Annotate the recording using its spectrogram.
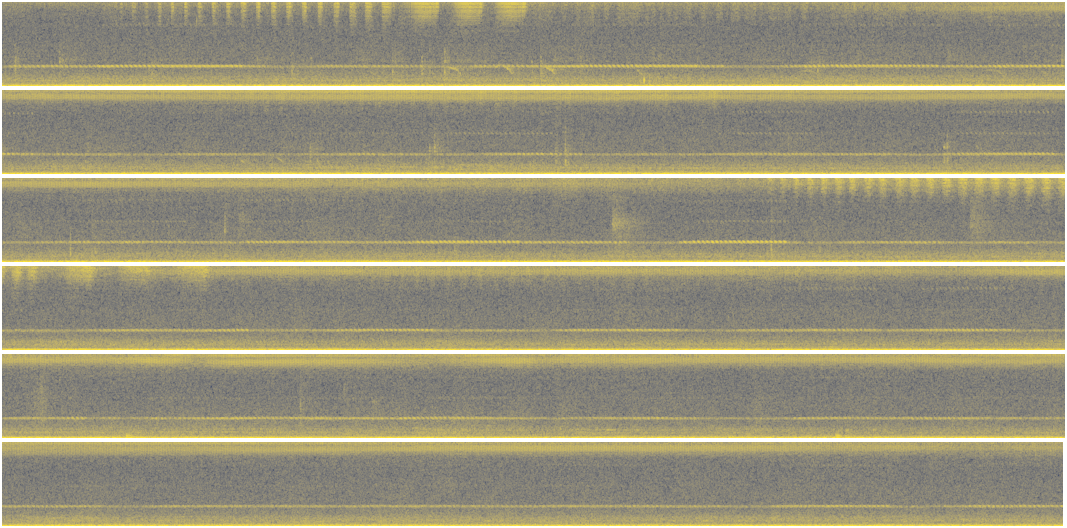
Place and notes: R. das Portas, Portugal - Insects at night
Braga, Portugal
